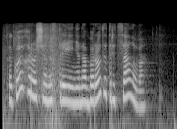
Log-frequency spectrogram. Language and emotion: Russian, positive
